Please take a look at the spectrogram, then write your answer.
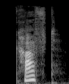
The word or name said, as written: kraft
